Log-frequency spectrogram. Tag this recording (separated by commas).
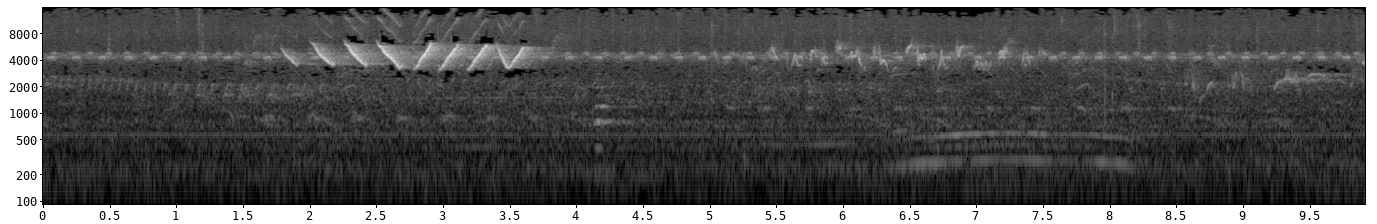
canary calling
